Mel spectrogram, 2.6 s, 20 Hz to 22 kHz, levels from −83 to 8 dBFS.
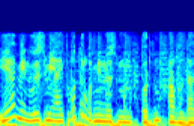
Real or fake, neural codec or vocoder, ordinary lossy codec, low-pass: real; none; Opus, 16 kbps; 7.2 kHz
